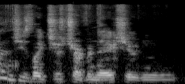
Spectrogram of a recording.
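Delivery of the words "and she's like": ordinary talk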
